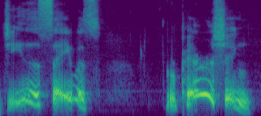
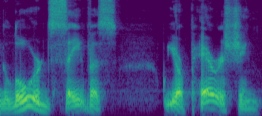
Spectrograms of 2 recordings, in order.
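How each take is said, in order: First: Squeaky, much higher mock panicked cry. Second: Said in the usual way. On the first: Disciples freaking out in the storm, mock panicked squeal. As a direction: ham up the frightened disciples' plea. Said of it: "freaking out and like".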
